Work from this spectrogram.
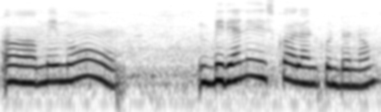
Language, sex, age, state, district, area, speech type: Telugu, female, 45-60, Andhra Pradesh, Visakhapatnam, urban, spontaneous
